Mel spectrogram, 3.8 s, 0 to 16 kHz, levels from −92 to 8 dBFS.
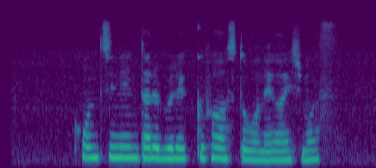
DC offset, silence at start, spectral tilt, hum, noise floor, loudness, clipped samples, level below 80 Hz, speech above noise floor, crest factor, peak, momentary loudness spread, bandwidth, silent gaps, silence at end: under 0.1%; 0.8 s; -7 dB/octave; none; -74 dBFS; -35 LUFS; under 0.1%; -88 dBFS; 40 dB; 16 dB; -20 dBFS; 9 LU; 9.6 kHz; none; 0.6 s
